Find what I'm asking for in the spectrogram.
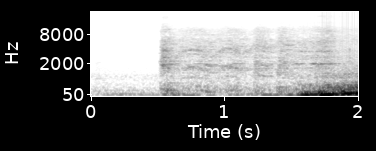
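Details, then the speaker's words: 2010–2014 fifth-generation Camaro after replacing the fouled cylinder 2 spark plug that caused a P0302 misfire: the starter catches and the engine fires cleanly into a steady low rumble, no stumbling; remote start works again. "remote start works again didn't work before so yeah yeah we're good"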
